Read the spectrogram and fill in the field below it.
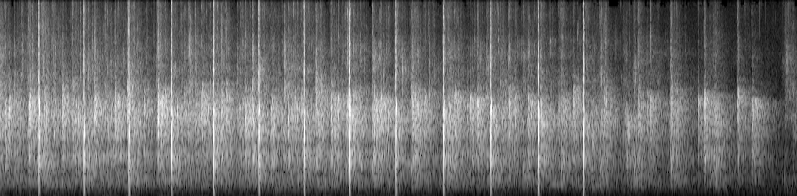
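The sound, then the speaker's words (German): A group applauds the many volunteers who help with the technology, the kids and the worship music. A dense wash of many hands clapping, with a few sharp, regular claps standing out, holds strong before gradually thinning and fading toward the end. “Und ich denke, wir könnten auch da einfach mal einen Applaus machen für all die vielen Leute, die einfach da, da möglich machen.”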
